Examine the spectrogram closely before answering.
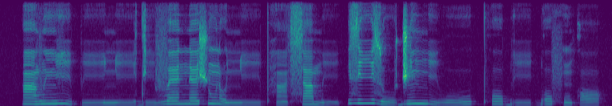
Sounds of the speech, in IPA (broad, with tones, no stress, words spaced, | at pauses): ã˦vĩ˦ɣi˦˨ piː˨ɲiː˨di˨ vɛ˦nɛ˦ʃũ˦ ɾʊ˨ ɲiː˨pʰã˨ sa˦mi˨ | zi˦zuː˨d͡ʒĩ˦ ŋi˦˨βuː˨˦ pʰo˦biː˨ɡ͡bo˦ fũ˨kɔ˨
